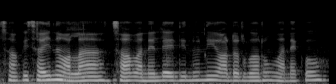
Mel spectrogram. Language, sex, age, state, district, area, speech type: Nepali, female, 60+, West Bengal, Jalpaiguri, urban, spontaneous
